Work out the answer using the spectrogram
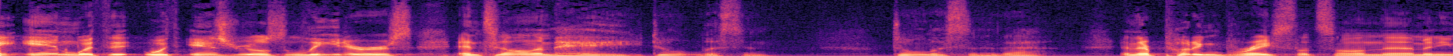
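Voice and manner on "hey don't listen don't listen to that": soft, low murmur luring a leader away from the warning; seductive hush. Retold or imitated. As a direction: lean in close and coax softly. Women coaxing leaders, stroking hair.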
